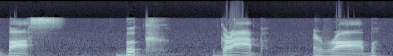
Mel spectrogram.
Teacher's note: The B sounds, they are united with 2 lips.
